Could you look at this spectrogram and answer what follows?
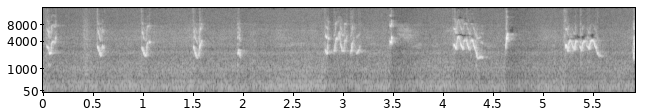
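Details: Young Bourke's parrot, about four months old, chirping continuously. Short high chirps come roughly every half second, some doubled or in quick clusters, over a steady low indoor hum.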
